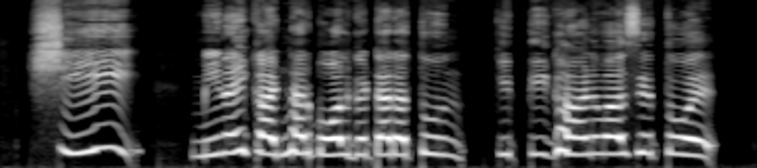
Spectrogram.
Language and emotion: Marathi, disgusted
